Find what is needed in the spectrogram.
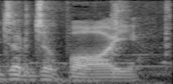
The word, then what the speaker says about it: Giorgio Poi: Invece con Elio e con Giorgio Poi, quindi il featuring piacerebbe con, l'ho detto giusto, no? Con Giorgio Poi,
